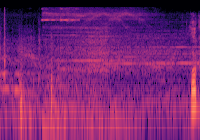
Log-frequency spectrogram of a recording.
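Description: Broadcast replay-transition sting: a short, high, shimmering electronic sound effect starting about half a second in, with thin steady tones trailing under it.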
